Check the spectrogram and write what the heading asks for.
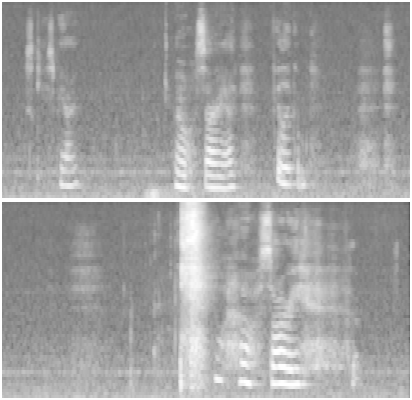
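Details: Person sneezing amid murmured apologies: a sharp, explosive single sneeze after quiet breaths, followed by brief speech, in a quiet room.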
